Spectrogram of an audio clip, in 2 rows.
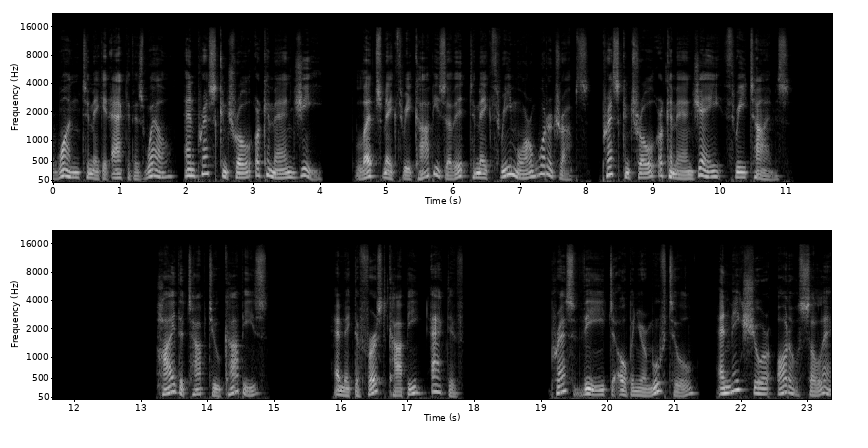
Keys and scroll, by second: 2.5 ctrl+g, 8.6 ctrl+g, 19.6 v.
